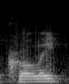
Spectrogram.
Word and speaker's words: Crowley: And the person I'm going to concentrate on is a fellow named Alistister Crowley. Uh he liked to be called Holy or Crowley because it rhyme with holy, but his real name is Alistister Cwley.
